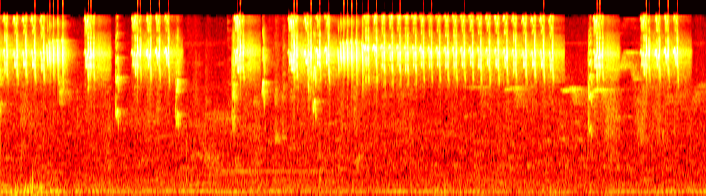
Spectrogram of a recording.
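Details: Velvet-fronted nuthatch (rambatan) in clear song: short high chip bursts building into a long, tightly spaced rolling trill lasting about four seconds.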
